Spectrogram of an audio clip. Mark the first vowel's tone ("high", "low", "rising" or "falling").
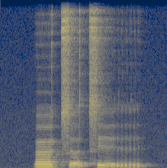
high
